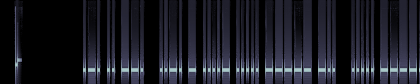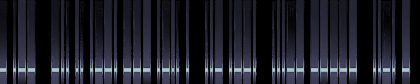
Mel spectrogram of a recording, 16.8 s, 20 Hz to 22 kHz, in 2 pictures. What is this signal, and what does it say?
Morse code, heard as a keyed tone, about 25 wpm, 700 Hz. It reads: RIG FT450D 50W DIPOLE UP 30 FT
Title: Practice QSO - Exchange 2 - Info - 25wpm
